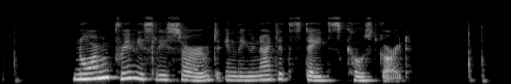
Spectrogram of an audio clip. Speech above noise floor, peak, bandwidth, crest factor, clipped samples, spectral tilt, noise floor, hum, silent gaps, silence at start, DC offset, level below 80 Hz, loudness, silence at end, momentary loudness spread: 71 dB; -4 dBFS; 10 kHz; 16 dB; under 0.1%; -5.5 dB/octave; -90 dBFS; none; none; 0.75 s; under 0.1%; -74 dBFS; -20 LUFS; 0.25 s; 13 LU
